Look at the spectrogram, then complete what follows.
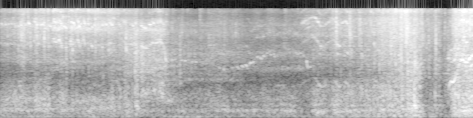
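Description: Electric RC monster trucks driving over wood chips: motor whine rising and falling with the throttle over the hiss of tyres in the chips. It grows loudest near the end as the Traxxas Stampede passes close.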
